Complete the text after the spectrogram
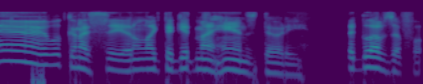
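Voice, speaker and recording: A put-on character voice carries the lines. Words come at a moderate pace. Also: man, fairly high pitch for a man. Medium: actual play. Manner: streetwise, cocky.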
